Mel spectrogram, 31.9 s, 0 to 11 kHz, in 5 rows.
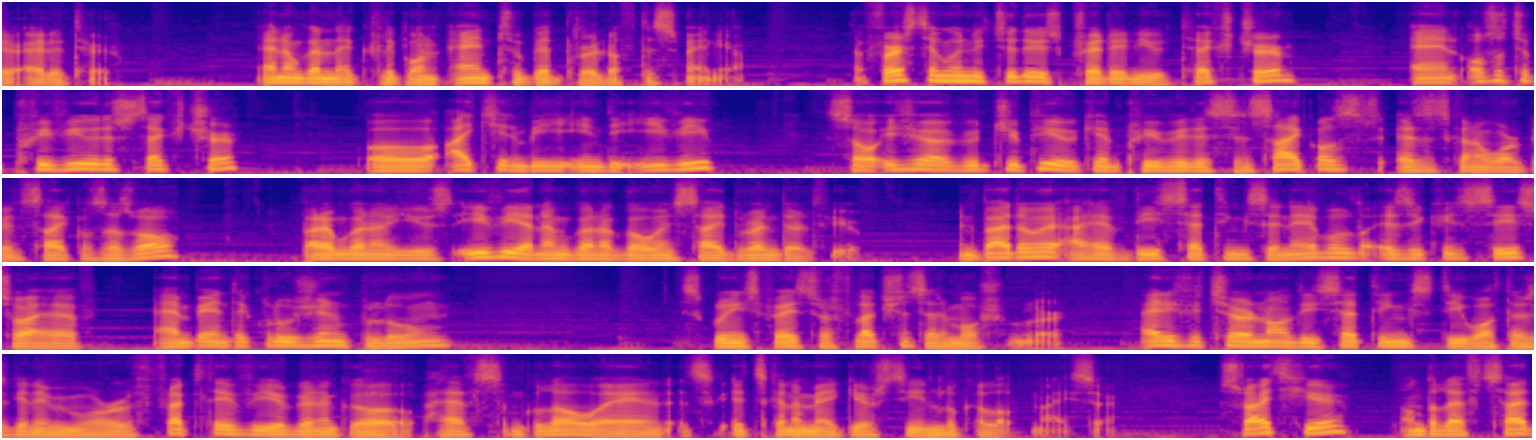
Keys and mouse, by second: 2.4 n, 14.0 click, 18.7 click, 20.3 click, 21.4 click, 22.6 click, 23.3 click.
